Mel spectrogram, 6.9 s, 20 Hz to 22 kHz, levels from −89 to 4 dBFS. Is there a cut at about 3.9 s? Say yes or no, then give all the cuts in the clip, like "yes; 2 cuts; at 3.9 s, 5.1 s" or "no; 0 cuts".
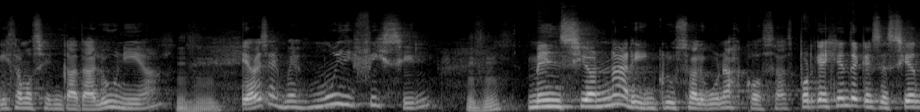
no; 1 cut; at 1.8 s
